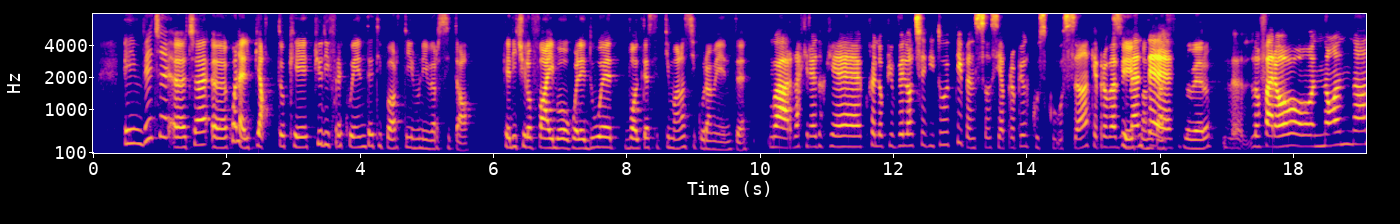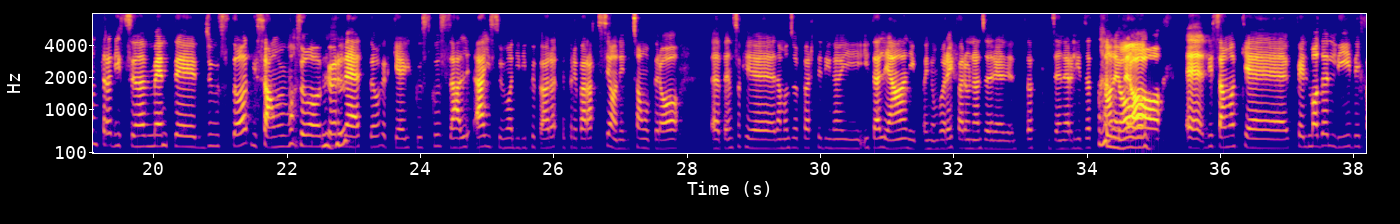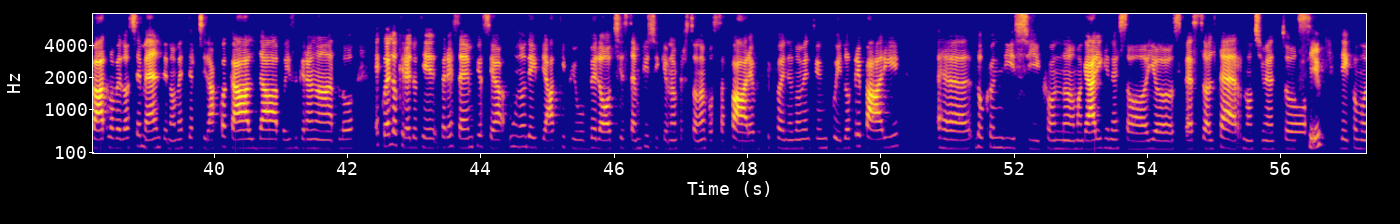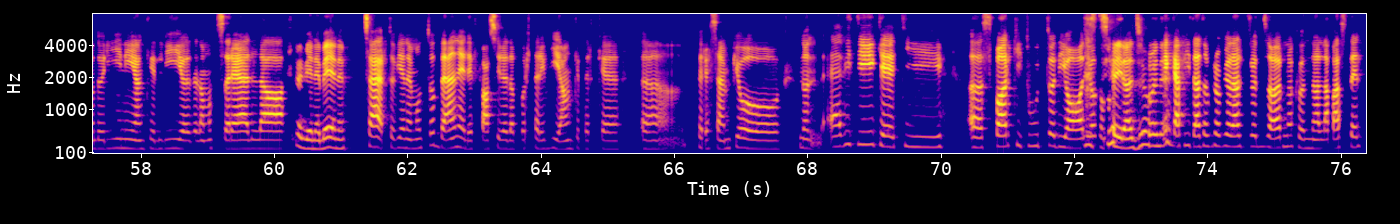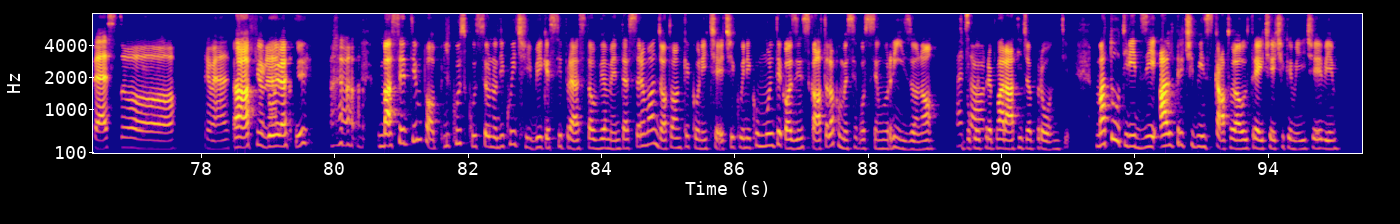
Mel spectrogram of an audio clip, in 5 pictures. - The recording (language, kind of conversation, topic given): Italian, podcast, Come scegli cosa mangiare quando sei di fretta?
- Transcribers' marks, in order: other background noise; "cioè" said as "ceh"; "proprio" said as "propio"; laughing while speaking: "in modo"; chuckle; chuckle; laughing while speaking: "ragione"; "proprio" said as "propio"; chuckle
